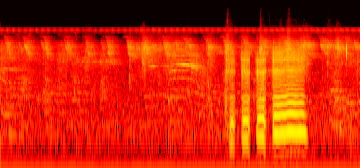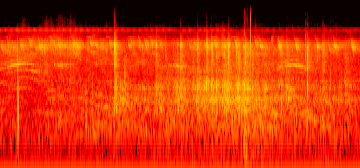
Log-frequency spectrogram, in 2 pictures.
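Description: Small birds chirping repeatedly, short arched calls and quick twittering. A brief, low-pitched wavering call stands out about five and a half seconds in.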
